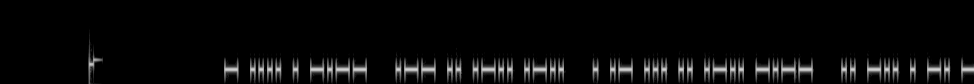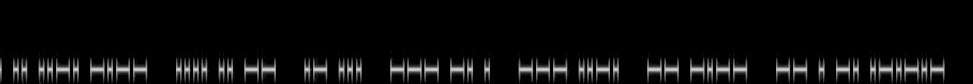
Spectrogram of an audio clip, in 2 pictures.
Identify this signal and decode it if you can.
Morse code, heard as a keyed tone, about 28 wpm, 700 Hz. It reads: THEY WILL EASILY IDENTIFY HIM AS ONE OF MY MEN.
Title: Sentences from Top 1000 Words - Review Part 6 - 28wpm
